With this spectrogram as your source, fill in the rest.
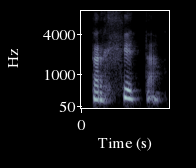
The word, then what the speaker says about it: tarjeta: Et donc, le J en espagnol se prononce comme tarjeta de crédito.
